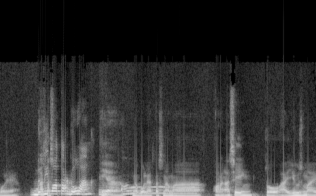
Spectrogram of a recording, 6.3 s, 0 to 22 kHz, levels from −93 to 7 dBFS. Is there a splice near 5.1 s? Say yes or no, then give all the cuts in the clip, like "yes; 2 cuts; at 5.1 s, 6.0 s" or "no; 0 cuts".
yes; 2 cuts; at 2.0 s, 5.1 s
